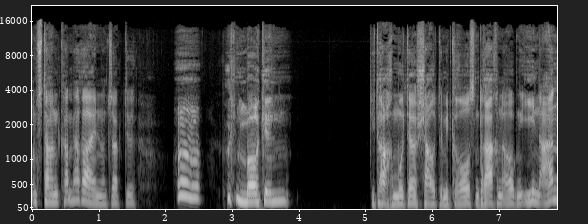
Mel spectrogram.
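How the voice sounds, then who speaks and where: This voice has a dark, mellow tone and lively intonation, moving at a fairly slow pace with long, frequent pauses. The recording is very clean, with a silent background. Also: man, fairly high pitch for a man. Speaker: storyteller. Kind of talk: fairy tale narration for children, told aloud. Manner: animated, storytelling with character voices and suspense; direct, addressing listeners warmly.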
